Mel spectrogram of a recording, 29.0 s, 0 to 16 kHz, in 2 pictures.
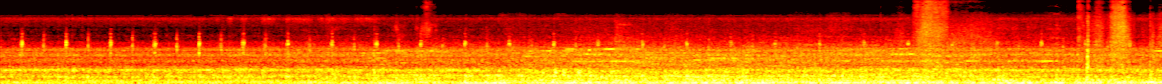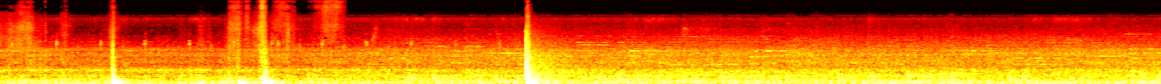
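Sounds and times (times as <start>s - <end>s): steady low hum: 0.0s - 29.0s
knocks in car cabin: 15.9s - 16.2s, 21.1s - 21.5s.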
